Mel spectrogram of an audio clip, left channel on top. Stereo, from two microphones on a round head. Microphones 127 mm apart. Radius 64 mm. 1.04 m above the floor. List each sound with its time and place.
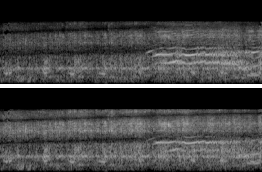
0.0 s a lawn mower: 65° right (ahead or behind); by 2.6 s 60° right (ahead or behind)
1.4 s crying: 80° left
